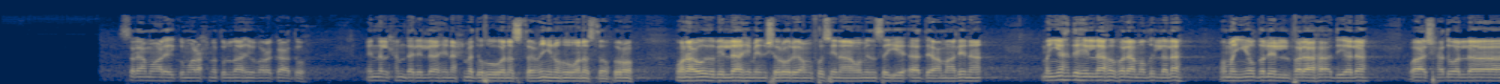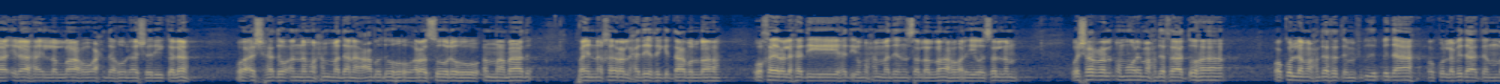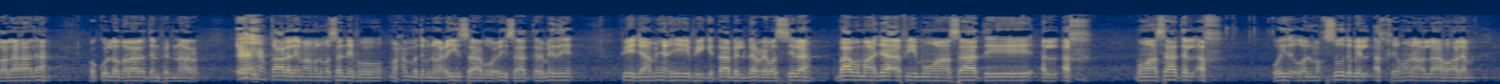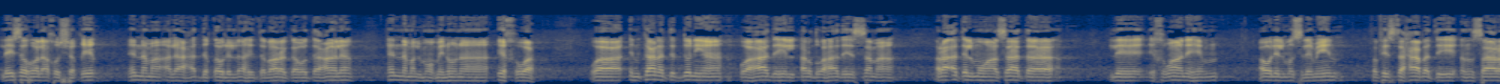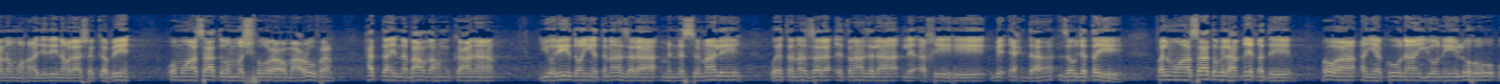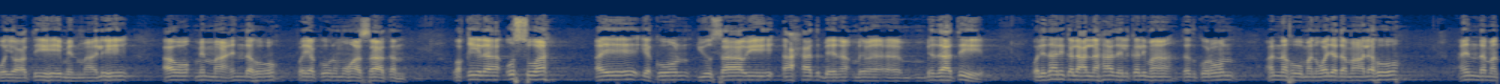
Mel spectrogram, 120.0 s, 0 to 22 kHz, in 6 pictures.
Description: تاريخ النشر ١١ ذو القعدة ١٤٣٨ هـ المكان: المسجد الحرام الشيخ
